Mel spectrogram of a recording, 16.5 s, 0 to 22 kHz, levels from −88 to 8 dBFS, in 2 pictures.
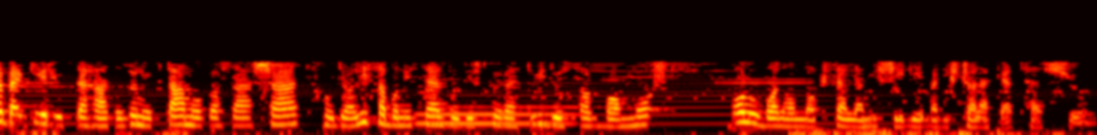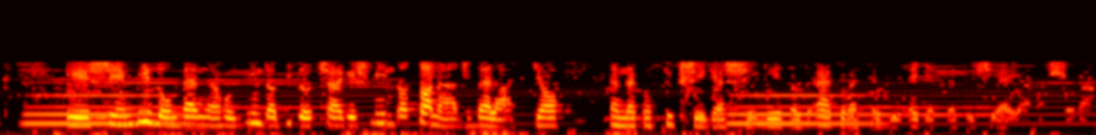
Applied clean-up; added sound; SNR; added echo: classical method spectral subtraction.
